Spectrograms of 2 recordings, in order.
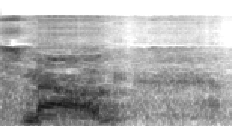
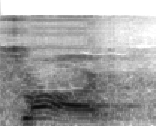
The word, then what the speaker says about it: Smaug: It's been taken by a dragon named Smaug. I honestly grew up pronouncing it Smog.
